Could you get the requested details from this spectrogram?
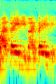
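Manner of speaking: plain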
